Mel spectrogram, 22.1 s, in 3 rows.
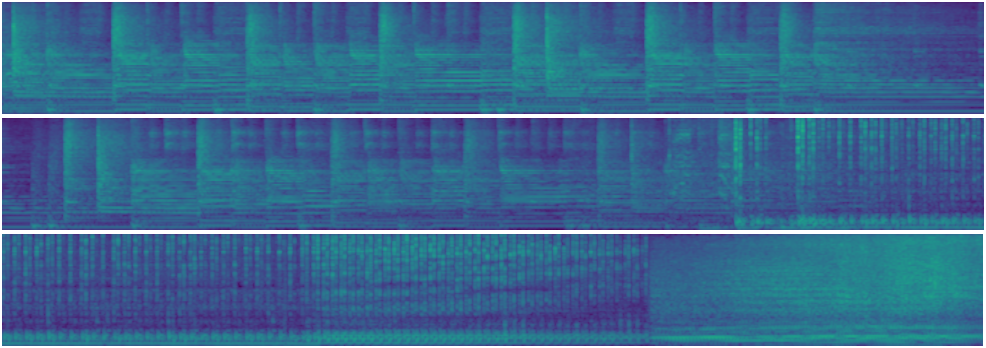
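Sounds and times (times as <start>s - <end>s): motorcycle engine idling: 12.4s - 19.6s
louder higher engine sound: 12.4s - 22.0s.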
